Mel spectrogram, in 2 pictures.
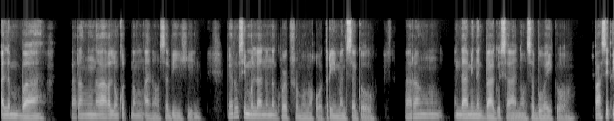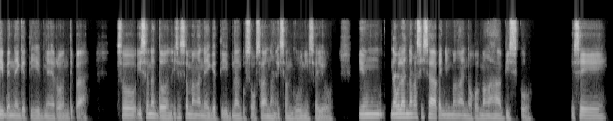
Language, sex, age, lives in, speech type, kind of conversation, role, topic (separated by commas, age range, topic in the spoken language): Filipino, male, 25-29, Philippines, conversation, advice, user, Paano ko maisasama ang mga libangan sa abalang araw-araw ko?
